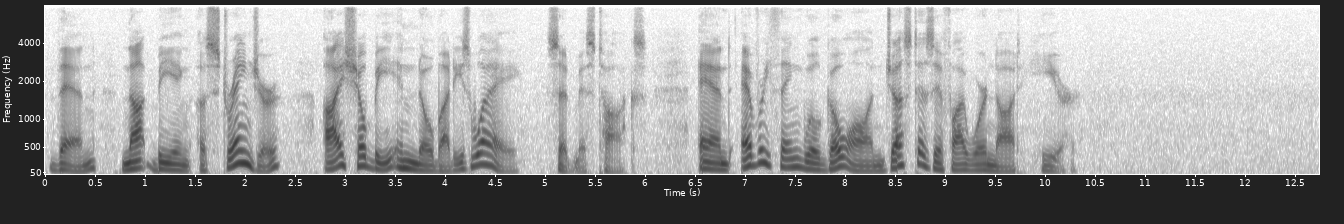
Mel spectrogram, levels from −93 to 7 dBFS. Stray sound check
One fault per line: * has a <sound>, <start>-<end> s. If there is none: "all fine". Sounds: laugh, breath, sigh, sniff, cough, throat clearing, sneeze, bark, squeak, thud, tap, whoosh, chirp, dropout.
all fine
